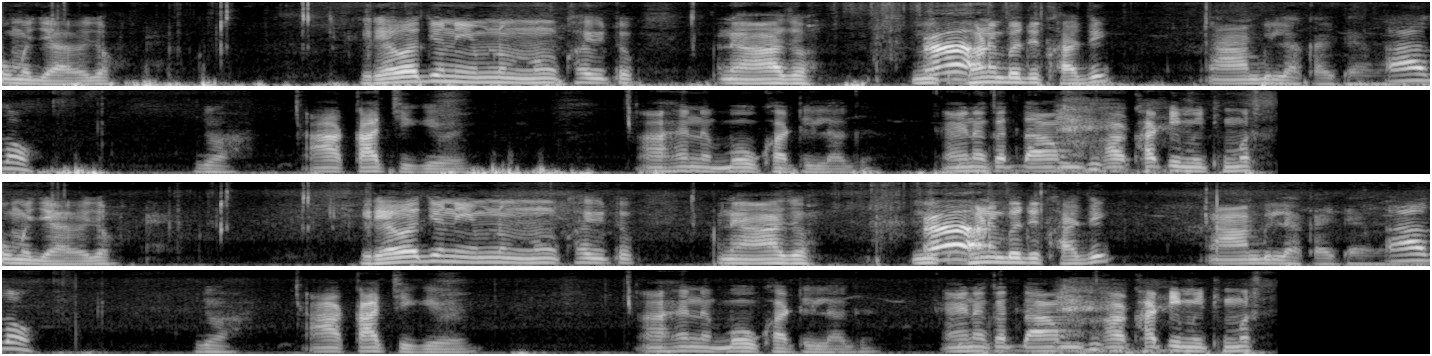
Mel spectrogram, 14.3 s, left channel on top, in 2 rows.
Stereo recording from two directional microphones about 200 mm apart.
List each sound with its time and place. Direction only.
0.0 s speech: 5° left (ahead or behind)
1.8 s speech: 10° left (ahead or behind)
4.6 s speech: 35° right (ahead or behind)
4.9 s speech: 10° left (ahead or behind)
6.9 s speech: 40° right (ahead or behind)
8.1 s speech: 10° left (ahead or behind)
12.4 s speech: 65° left (ahead or behind)
12.6 s speech: 10° left (ahead or behind)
